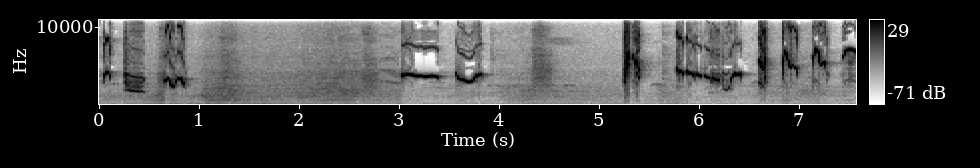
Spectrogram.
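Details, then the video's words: Orange-headed thrush responding straight away to a played lure: loud, clipped phrases of looping whistles and sharp up-and-down slurs in three separate bursts, separated by low hiss and faint background noise. "Sangarnya Respon ANIS MERAH Langsung Nyaut Dengar Pancingan Suara Burung Ini."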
